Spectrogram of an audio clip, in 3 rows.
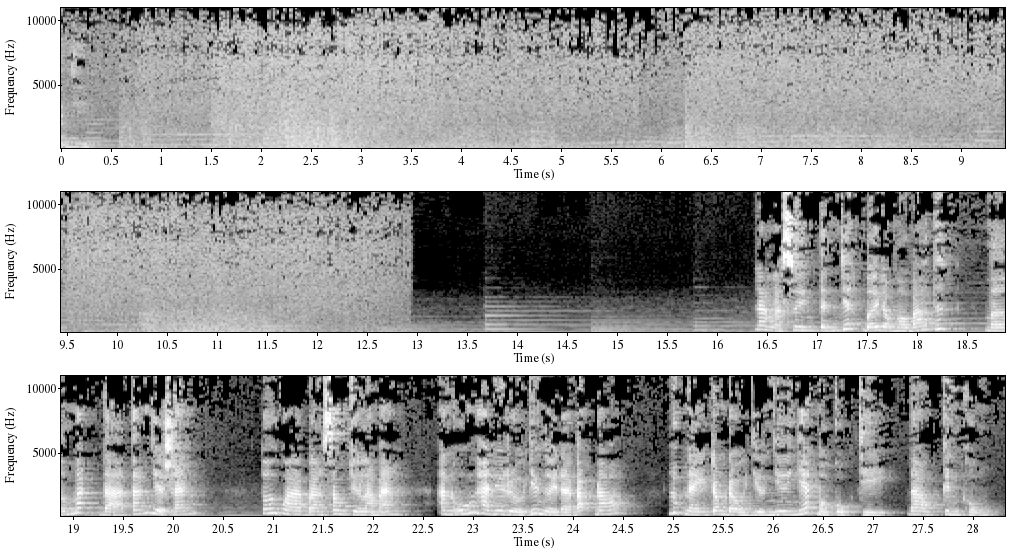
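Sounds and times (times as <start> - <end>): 
heavy rain: 0.0 - 13.0
speech: 0.1 - 0.5, 16.5 - 20.3, 20.9 - 28.3
deep rolling thunder: 0.4 - 13.0
soft sustained tonal drone: 4.3 - 9.8.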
